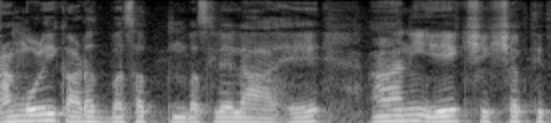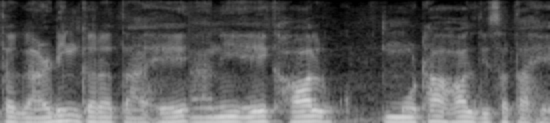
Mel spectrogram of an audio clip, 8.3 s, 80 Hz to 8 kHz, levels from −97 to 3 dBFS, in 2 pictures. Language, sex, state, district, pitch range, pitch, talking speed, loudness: Marathi, male, Maharashtra, Nagpur, 110-125 Hz, 120 Hz, 140 wpm, -20 LUFS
